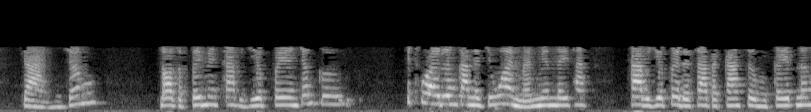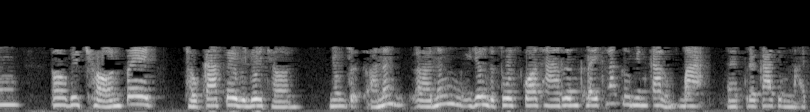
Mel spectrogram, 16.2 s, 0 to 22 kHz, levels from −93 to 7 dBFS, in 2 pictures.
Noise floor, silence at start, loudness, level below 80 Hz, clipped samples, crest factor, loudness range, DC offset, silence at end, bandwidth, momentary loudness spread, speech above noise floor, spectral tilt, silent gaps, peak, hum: -50 dBFS; 0.25 s; -17 LUFS; -54 dBFS; under 0.1%; 14 dB; 3 LU; under 0.1%; 0.05 s; 4 kHz; 10 LU; 34 dB; -10 dB/octave; none; -2 dBFS; none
